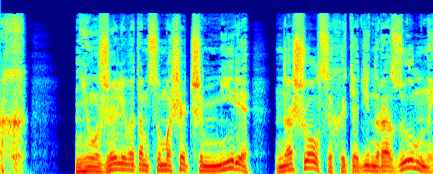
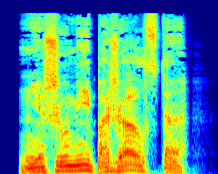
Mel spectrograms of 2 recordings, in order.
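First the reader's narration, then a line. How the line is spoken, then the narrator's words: Quiet, careful speech. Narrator (Russian): Умудрившись не споткнуться ни на одном слове, тихо проговорил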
